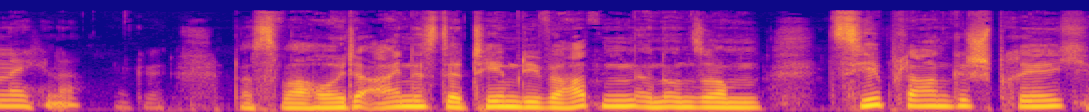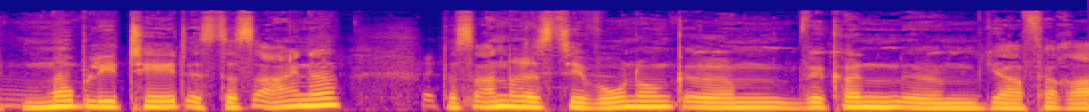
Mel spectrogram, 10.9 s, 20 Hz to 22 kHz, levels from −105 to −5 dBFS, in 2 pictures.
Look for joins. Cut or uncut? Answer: uncut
